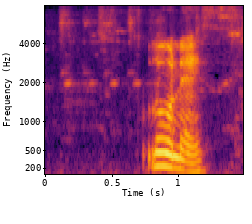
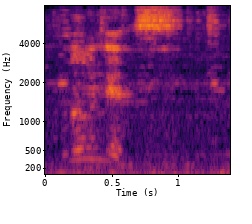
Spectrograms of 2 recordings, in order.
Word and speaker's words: lunes: Lunes. La, starts with an L. Lunes.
